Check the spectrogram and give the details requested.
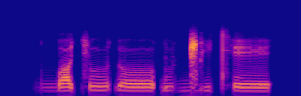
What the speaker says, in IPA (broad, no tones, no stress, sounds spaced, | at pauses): ɡ͡b ɒ c uː ɗ oː ɓ u ɡ͡ǁ i cʰ eː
